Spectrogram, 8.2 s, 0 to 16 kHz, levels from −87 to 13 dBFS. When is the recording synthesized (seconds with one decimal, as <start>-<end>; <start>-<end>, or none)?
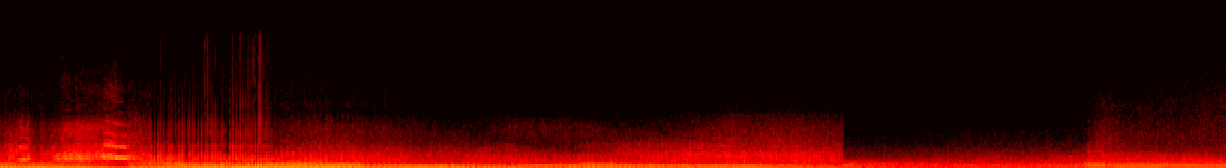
1.0-1.8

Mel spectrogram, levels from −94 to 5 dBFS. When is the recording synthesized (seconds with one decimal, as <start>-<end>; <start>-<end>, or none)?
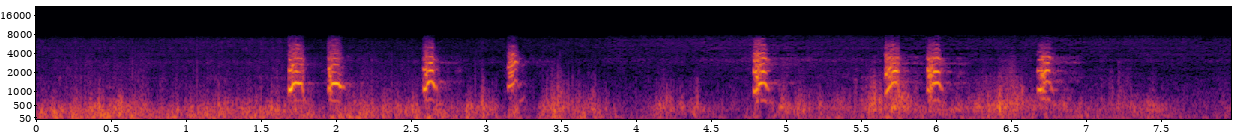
0.0-3.0; 4.5-8.0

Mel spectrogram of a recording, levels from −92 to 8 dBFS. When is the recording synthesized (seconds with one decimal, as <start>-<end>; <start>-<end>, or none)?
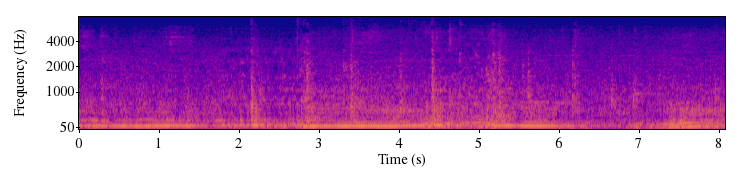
1.8-2.8; 4.3-5.2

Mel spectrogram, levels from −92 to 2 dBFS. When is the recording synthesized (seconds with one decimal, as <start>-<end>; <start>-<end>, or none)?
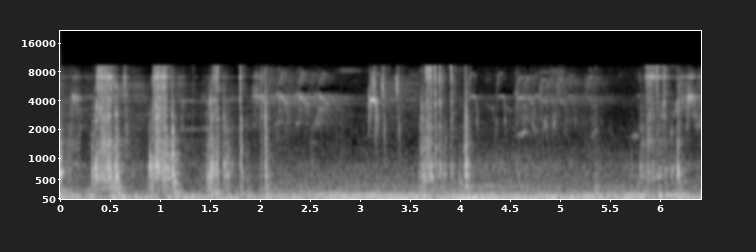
0.0-2.0; 5.8-6.4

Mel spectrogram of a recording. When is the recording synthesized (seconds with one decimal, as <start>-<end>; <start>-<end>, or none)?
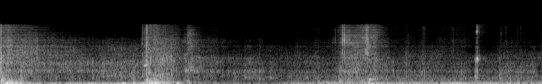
0.0-1.1; 1.8-5.4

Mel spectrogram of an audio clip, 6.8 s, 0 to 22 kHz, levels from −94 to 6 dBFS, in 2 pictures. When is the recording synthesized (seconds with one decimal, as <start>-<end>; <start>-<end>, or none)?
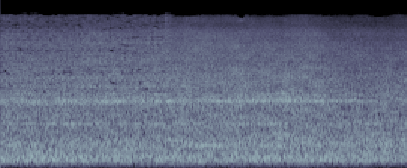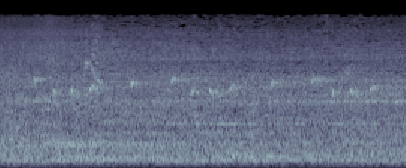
1.4-4.0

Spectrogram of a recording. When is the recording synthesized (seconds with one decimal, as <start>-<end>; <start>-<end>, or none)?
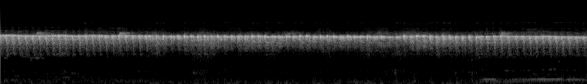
1.5-4.8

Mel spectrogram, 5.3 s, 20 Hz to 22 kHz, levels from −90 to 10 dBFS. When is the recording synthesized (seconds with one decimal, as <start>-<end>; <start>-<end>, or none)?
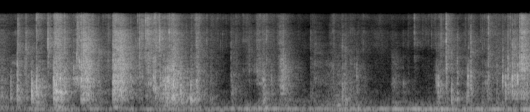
0.0-2.6; 3.2-4.7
